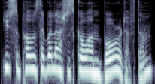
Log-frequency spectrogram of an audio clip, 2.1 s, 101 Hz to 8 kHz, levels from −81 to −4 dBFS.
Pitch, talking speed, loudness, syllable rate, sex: 190 Hz, 350 wpm, -14 LUFS, 6.9 syllables/s, male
